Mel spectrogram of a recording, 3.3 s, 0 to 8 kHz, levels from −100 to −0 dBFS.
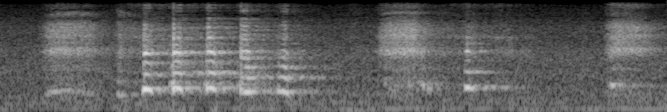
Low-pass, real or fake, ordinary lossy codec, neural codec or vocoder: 7.2 kHz; fake; Opus, 64 kbps; vocoder, 22.05 kHz, 80 mel bands, Vocos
